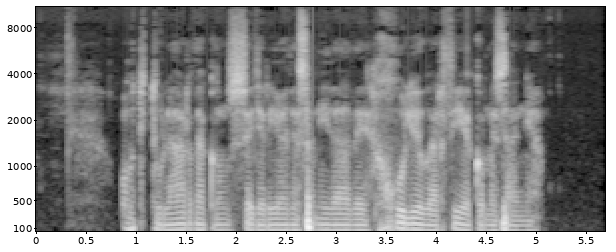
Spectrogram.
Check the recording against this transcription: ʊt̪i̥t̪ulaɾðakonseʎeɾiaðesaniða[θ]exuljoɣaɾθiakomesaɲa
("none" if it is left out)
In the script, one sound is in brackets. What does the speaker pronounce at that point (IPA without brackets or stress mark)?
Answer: ð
